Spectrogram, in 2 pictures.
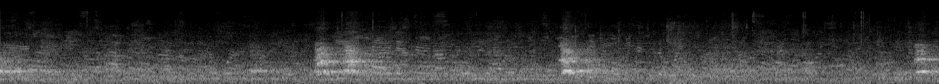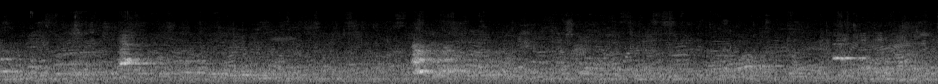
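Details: Samoyed puppy Hardy, 12 months old, recorded in Ventura in January 2009, gives single and paired yelping barks every few seconds over continuous murmured human speech.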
